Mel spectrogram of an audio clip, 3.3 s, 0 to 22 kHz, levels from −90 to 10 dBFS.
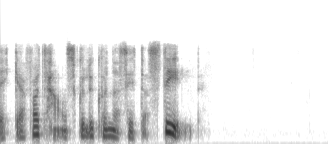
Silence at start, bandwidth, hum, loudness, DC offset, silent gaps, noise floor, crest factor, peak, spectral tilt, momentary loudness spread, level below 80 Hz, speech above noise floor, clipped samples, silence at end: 0 s; 7.6 kHz; none; -23 LUFS; under 0.1%; none; -83 dBFS; 20 dB; -6 dBFS; -5 dB/octave; 10 LU; -66 dBFS; 59 dB; under 0.1%; 1.45 s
